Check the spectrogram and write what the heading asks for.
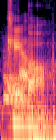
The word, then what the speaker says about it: K-Ball: K-Ball rhymes with ball.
